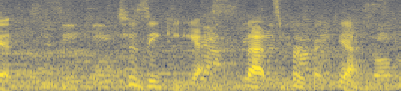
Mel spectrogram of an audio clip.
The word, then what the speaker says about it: Tzatziki: Tzatziki, yes, that's perfect, yes.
